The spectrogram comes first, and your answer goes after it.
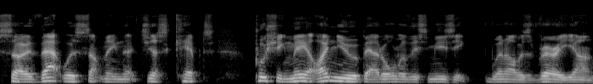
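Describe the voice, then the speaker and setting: A quiet background behind a male speaker with an Australian accent. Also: medium pitch for a man, ordinary pitch variation, moderate pace. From Australia, Adelaide. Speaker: rock drummer and author. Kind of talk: interview.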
